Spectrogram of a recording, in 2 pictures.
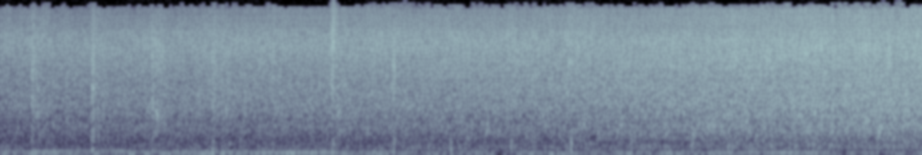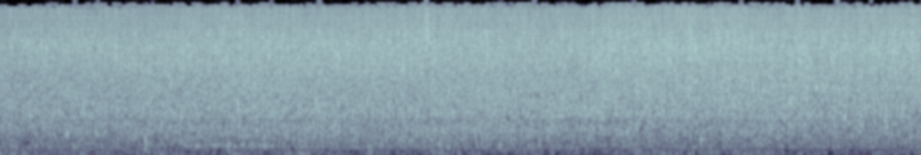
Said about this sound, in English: We have like a nice little brook flowing down in the middle of the trail.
